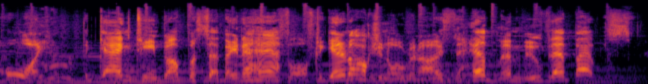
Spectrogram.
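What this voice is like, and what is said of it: Character voice. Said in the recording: “Why isn't this just your regular character voice?”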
